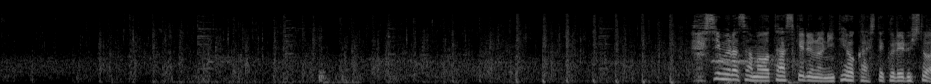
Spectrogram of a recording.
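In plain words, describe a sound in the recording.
Footsteps run quickly over gravel.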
